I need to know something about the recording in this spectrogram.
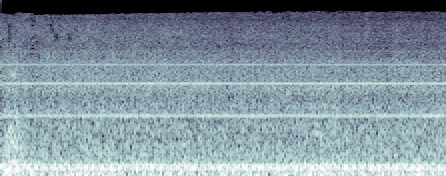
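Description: Steady background hum and hiss on the recording, with a low hum and a few faint steady high whine tones, unbroken throughout.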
